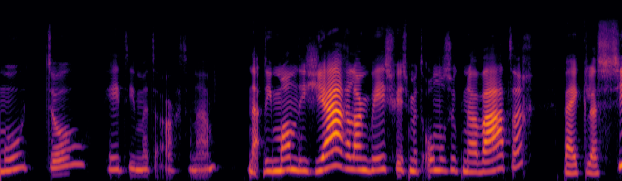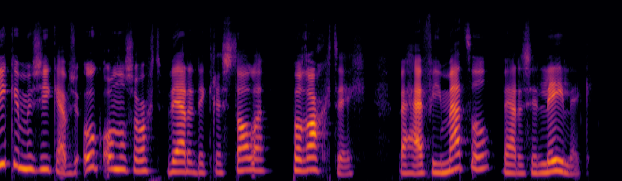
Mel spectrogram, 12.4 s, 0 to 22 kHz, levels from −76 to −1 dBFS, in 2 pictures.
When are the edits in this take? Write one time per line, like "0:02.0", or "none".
0:02.6
0:05.5
0:07.8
